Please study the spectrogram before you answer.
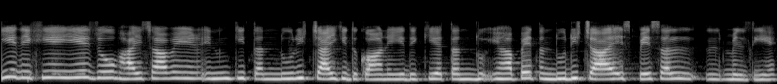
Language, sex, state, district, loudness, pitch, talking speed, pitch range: Hindi, female, Bihar, Jahanabad, -16 LUFS, 260 Hz, 175 wpm, 245-280 Hz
